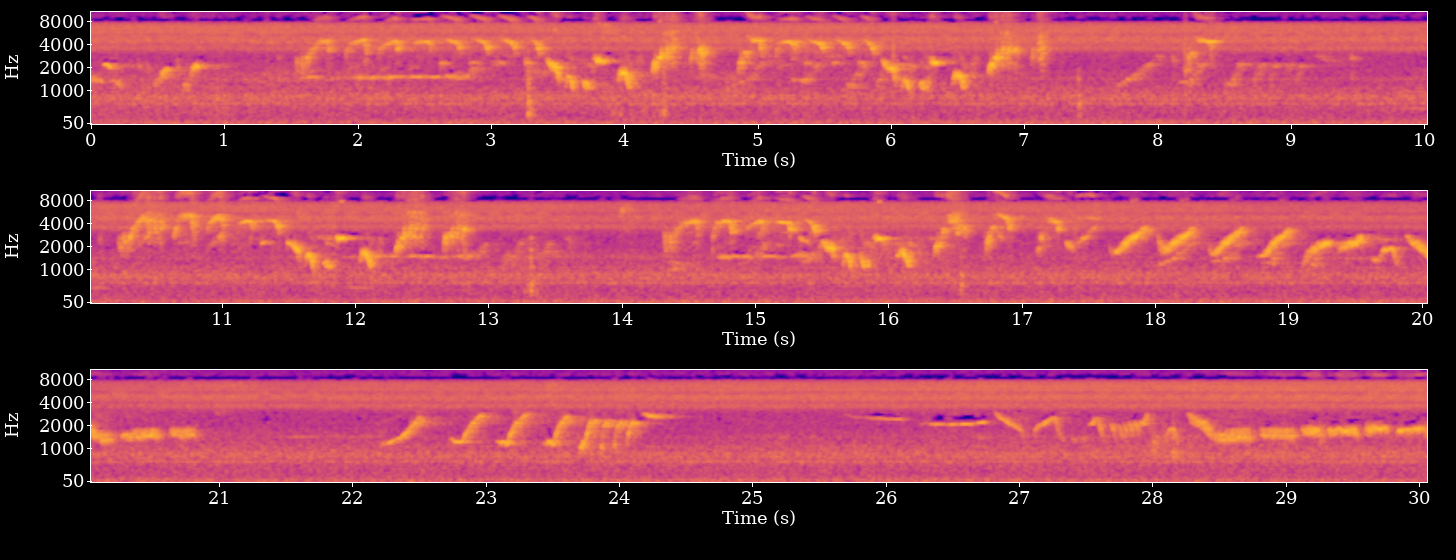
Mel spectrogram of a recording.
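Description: Songbirds singing: phrases of rapid, repeated chirps broken by short pauses, over a steady high hiss.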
